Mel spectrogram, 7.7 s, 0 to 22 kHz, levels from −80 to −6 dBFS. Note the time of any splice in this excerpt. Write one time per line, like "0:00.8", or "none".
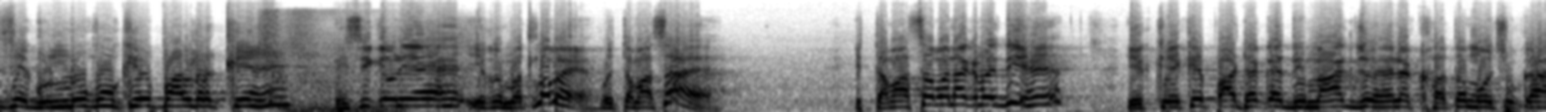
0:01.6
